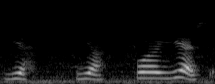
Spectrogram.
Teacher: So palatal is the sound produced by raising the middle part of the tongue to the hard palate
